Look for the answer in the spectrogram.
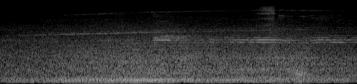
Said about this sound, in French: C'est probablement les boulevards les plus bruyants de Paris. Un flux ininterrompu de camions, de scooters, de motos qui viennent engorger Paris.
